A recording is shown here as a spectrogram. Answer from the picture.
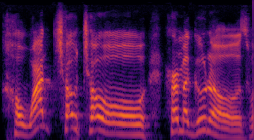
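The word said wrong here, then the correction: Juancho Hernangómez: what was this? I can't say his name. – Juancho Hernan Gomez.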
